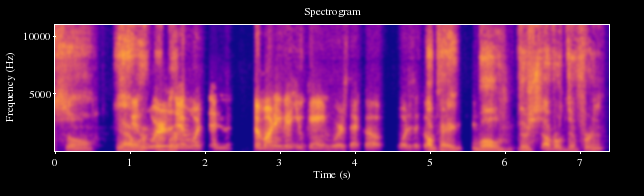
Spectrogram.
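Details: Adult speakers in conversation; normal voice.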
